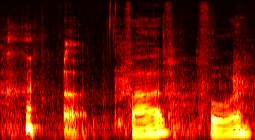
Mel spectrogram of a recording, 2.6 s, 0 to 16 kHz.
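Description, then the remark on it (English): A string of burps: two short clipped ones, then two longer, drawn-out croaky belches with brief pauses between them. There's no talking over them. “5, 4, 3. Burp.”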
